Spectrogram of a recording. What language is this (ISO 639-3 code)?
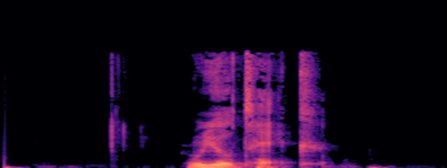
zho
